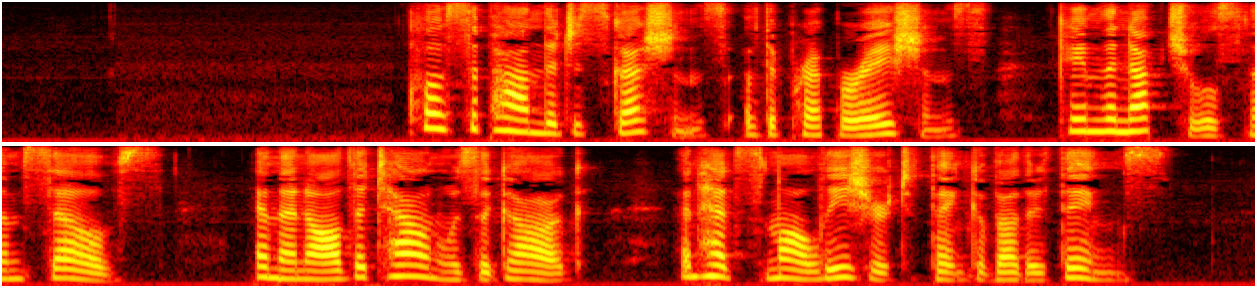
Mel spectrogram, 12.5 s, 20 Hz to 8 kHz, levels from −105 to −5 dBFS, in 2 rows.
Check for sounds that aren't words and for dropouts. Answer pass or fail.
pass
